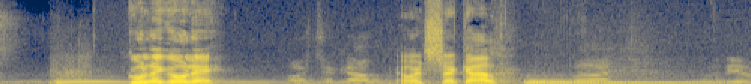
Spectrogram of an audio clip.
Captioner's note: group speaking in foreign language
